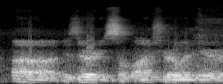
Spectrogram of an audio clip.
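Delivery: slow, put-on customer voice; lightly voiced diner; mock slow customer. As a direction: drawl it like a clueless diner. Guy asks about cilantro.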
